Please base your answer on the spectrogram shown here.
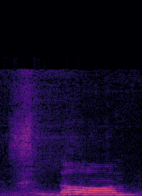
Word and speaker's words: Slán: Slán. Salon. Slán.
